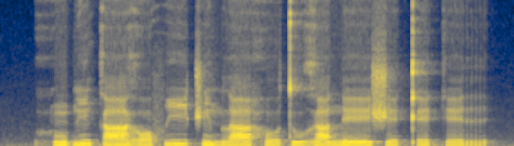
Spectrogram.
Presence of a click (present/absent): absent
